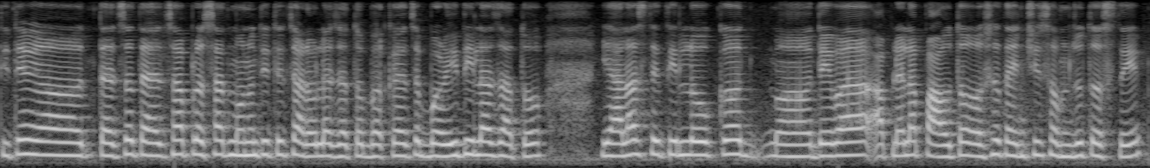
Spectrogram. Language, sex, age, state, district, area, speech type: Marathi, female, 18-30, Maharashtra, Yavatmal, rural, spontaneous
